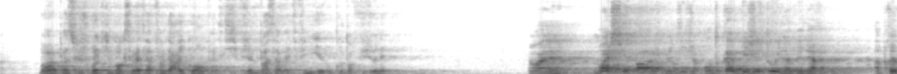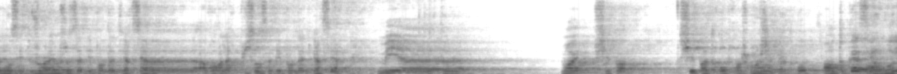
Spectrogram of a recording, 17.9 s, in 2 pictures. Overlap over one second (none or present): none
